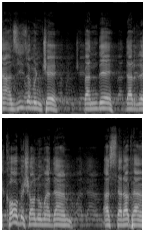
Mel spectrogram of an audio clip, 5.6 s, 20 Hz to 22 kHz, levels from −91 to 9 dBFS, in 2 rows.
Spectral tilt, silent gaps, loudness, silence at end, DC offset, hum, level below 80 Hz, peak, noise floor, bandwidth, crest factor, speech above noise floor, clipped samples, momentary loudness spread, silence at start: -5 dB/octave; none; -29 LUFS; 0 s; under 0.1%; none; -66 dBFS; -12 dBFS; -48 dBFS; 15 kHz; 18 dB; 20 dB; under 0.1%; 12 LU; 0 s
